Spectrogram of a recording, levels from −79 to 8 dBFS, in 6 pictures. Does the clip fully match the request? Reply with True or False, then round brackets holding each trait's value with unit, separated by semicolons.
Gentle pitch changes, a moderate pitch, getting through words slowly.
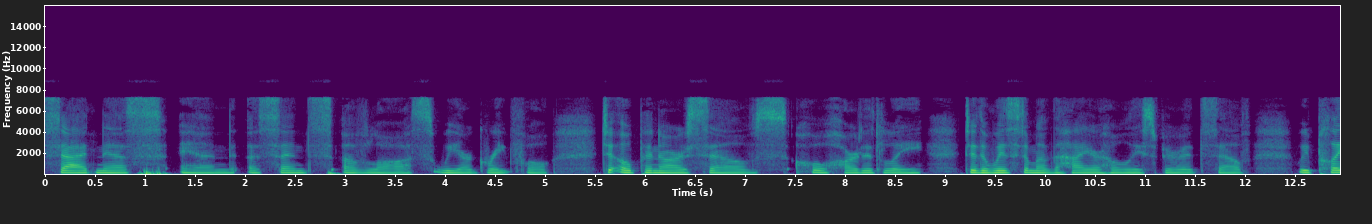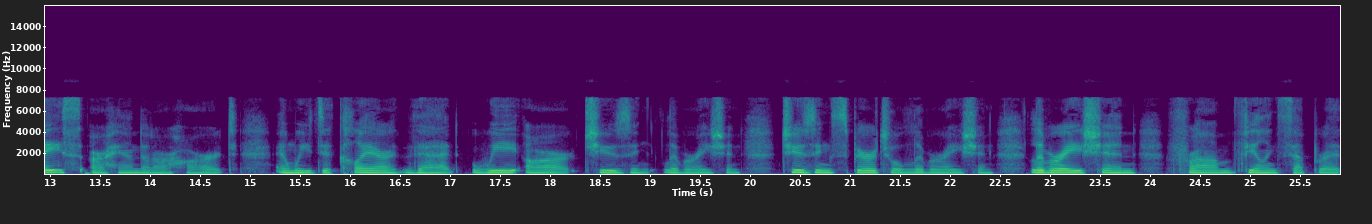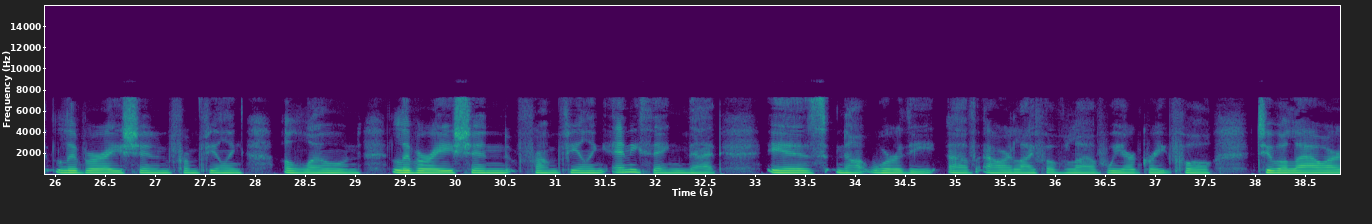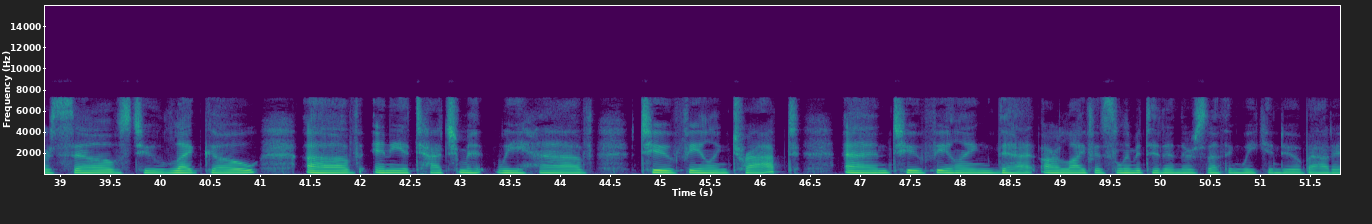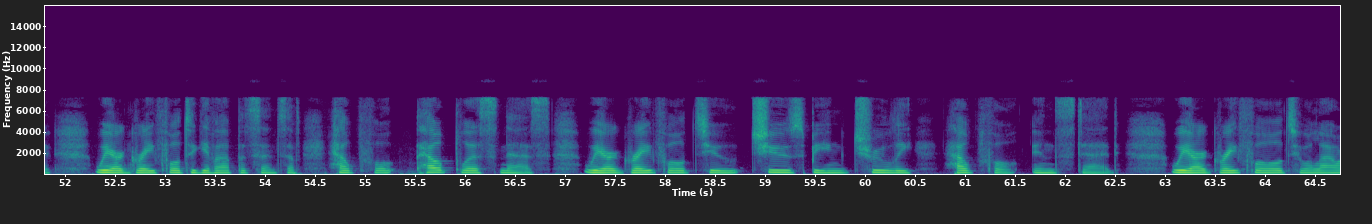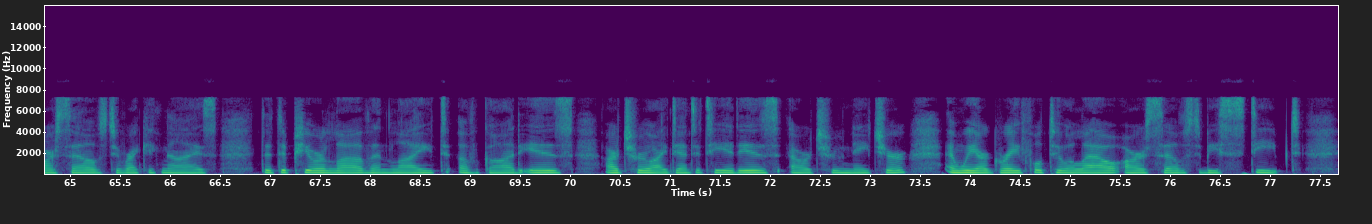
True (2.0 semitones; 175 Hz; 115 wpm)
